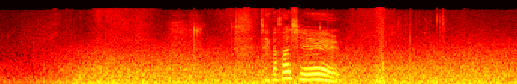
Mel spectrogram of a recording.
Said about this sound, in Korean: 바람 소리 늘 준비를 했는데 아까 들어보니까 되게 비행기 소리가 그러네요. 네. 약간 비행기 탈 때 그 바람 소리 같아요.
